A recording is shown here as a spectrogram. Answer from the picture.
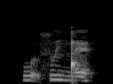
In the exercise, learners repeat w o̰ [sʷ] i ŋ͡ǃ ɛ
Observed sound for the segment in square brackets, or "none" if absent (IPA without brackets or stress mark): sʷ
